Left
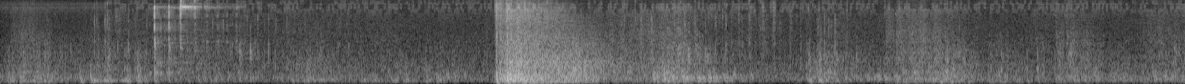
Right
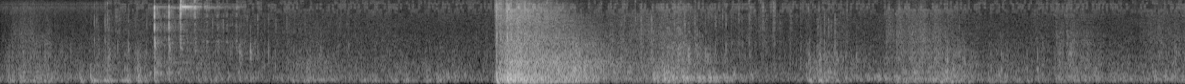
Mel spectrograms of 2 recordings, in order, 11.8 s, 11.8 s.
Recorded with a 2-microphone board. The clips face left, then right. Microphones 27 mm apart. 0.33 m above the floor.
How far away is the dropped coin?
About 2 m.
